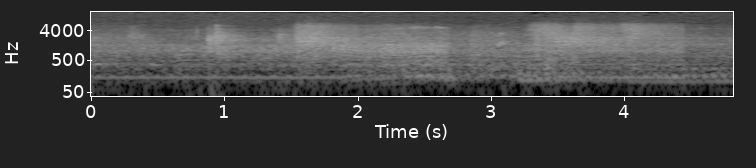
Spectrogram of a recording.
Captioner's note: truck whizzes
